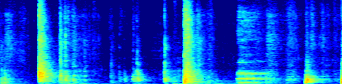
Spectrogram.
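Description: Dishes and a utensil knocking and clinking on a kitchen counter: three sharp knocks, at about half a second in, a little past two seconds and near the end, with quieter clatter between them.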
